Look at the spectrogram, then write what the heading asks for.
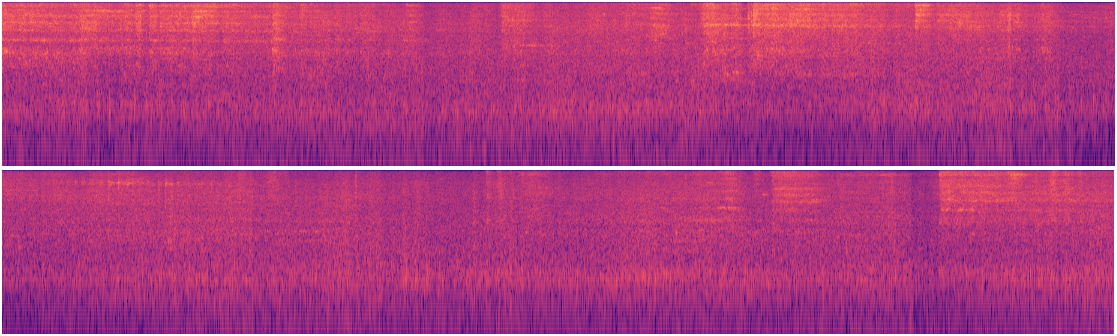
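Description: Freight train of autorack cars rolling past on a curve: a steady rumble of steel wheels on the rails, with brief high wheel squeals that come and go, clearest about ten to thirteen seconds in.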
